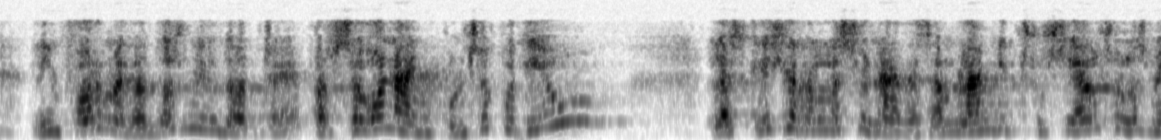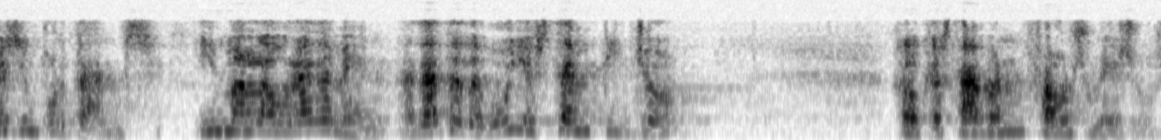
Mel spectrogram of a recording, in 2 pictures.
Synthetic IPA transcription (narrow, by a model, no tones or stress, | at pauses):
liɱforməðəlˠd̪ozmilˠd̪od͡zəpəɾsəɣonaɲkunsəkut̪iw | ləskɾeʃəzrələsiunaðəzəmblambit̪susialˠsonləzmezimpuɾt̪a̰ns | imələwɾaðəmenə̰ðat̪əðəβujəst̪ɛmpid͡ʒo | kəlˠkəst̪aβənfaunzmḛzṵs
